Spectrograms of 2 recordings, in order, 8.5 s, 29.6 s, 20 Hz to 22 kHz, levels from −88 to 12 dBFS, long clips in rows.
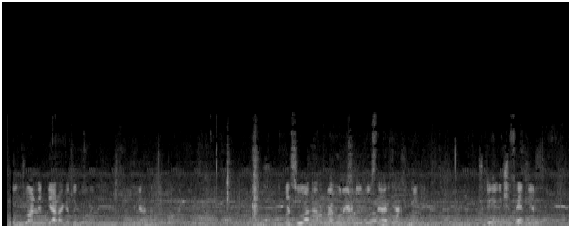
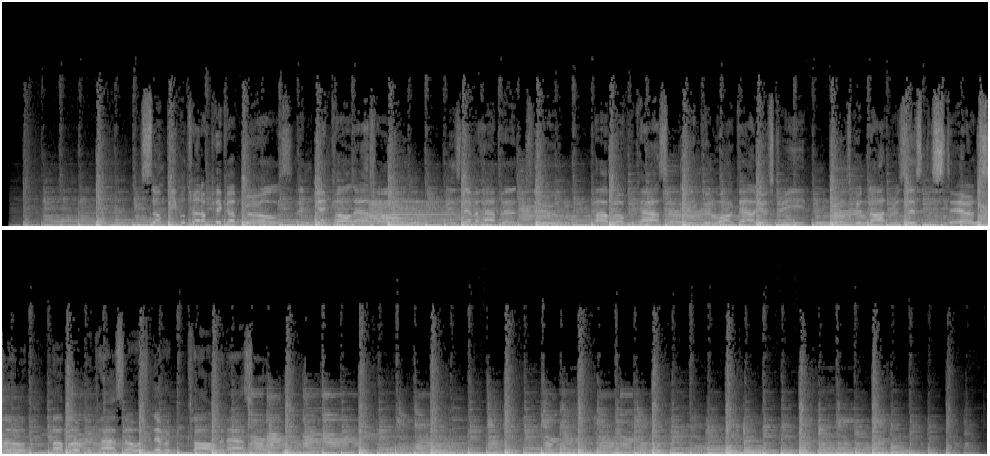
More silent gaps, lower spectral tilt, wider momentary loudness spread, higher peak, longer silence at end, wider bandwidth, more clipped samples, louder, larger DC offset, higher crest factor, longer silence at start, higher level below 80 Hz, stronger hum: neither; about the same, -4.5 dB/octave vs -5.5 dB/octave; first, 14 LU vs 5 LU; second, -8 dBFS vs -4 dBFS; about the same, 0 s vs 0.1 s; second, 11 kHz vs 15 kHz; neither; second, -29 LUFS vs -22 LUFS; second, under 0.1% vs 0.1%; about the same, 22 dB vs 18 dB; about the same, 0.05 s vs 0.15 s; second, -70 dBFS vs -34 dBFS; neither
